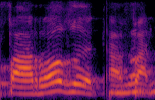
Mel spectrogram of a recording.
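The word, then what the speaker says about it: فرغت: Nah, kita agak bacanya itu faroghtan. Supaya apa kita baca faroghtan? Kadang membaca gitu supaya ro kita terdengar. Tapi jangan sampai demi ro huruf ro kita terdengar, kita bacanya farogh. Jangan ada farogh.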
